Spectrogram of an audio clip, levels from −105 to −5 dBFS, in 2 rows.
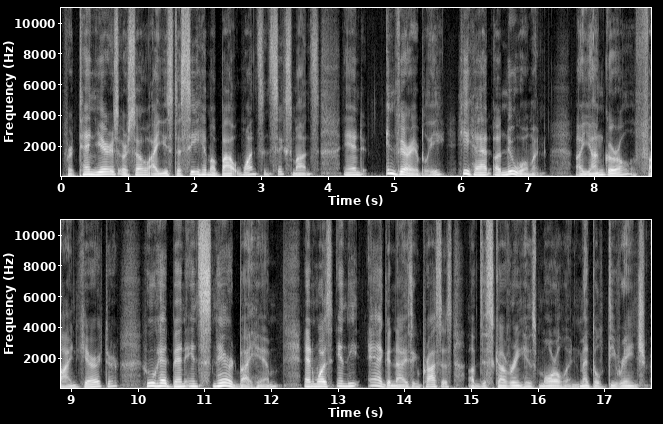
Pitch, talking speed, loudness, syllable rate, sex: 120 Hz, 160 wpm, -18 LUFS, 4.4 syllables/s, male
